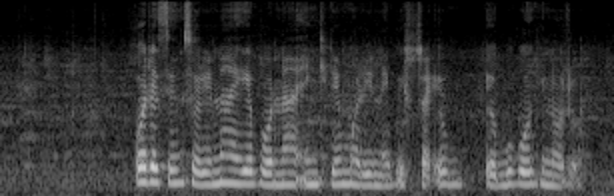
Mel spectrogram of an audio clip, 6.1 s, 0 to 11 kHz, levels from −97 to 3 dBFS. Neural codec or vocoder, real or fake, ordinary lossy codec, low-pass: vocoder, 22.05 kHz, 80 mel bands, WaveNeXt; fake; none; none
